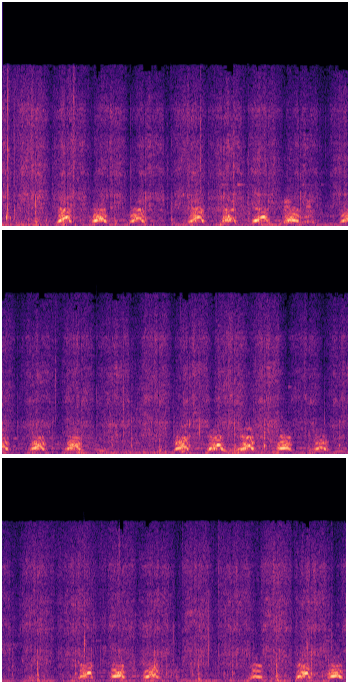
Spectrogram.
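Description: Traditional rope-pulled wooden churning stick squeaking as it turns back and forth in a metal pot of milk. The short pitched squeaks come about three a second, in runs of a few at a time with brief pauses between.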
